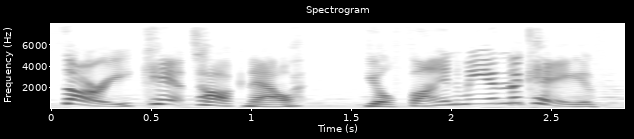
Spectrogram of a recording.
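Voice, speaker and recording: A woman playing a proud, sharp-tongued high priestess who flusters easily, in a video game. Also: very animated, moderate pace, soft background music, heavily acted. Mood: smug, brisk. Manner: bossy, brash, theatrical. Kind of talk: video game cutscene voice acting.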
